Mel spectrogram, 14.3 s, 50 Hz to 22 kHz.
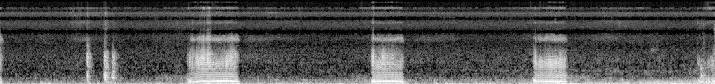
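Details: Sleeping large Chihuahua on its cold bed at 7:45 a.m. snores loudly: three deep, rattling snores spaced about three and a half seconds apart, following a few faint clicks and breaths early on.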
